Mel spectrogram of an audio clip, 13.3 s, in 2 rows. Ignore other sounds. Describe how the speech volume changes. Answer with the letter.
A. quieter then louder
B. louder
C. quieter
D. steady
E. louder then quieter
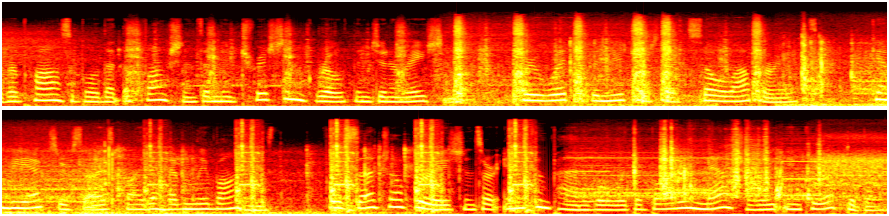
D.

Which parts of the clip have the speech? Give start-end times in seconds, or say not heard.
0.0-13.2.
